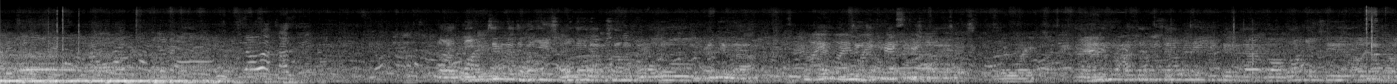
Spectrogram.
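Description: A middle-aged woman talks close to the microphone.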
